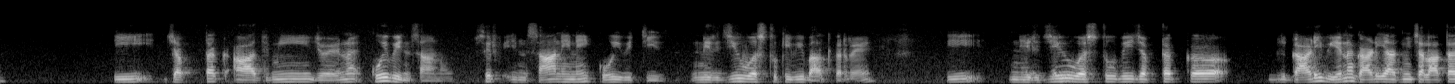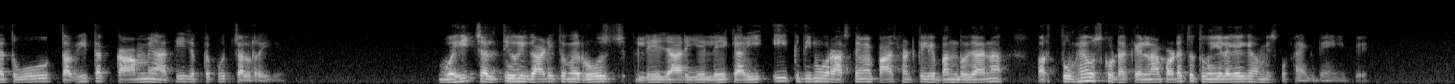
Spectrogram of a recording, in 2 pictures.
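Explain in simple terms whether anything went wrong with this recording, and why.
Nothing went wrong here.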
